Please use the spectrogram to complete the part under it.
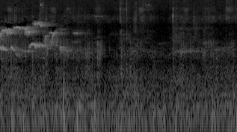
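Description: Footsteps of two people pass by on a paved path.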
